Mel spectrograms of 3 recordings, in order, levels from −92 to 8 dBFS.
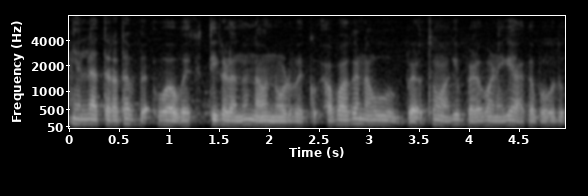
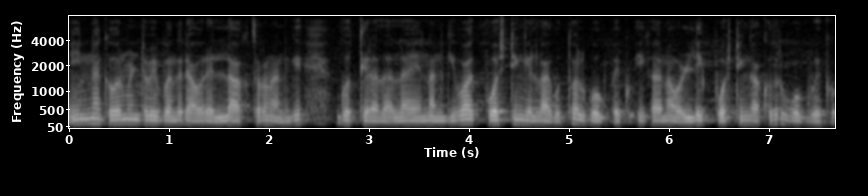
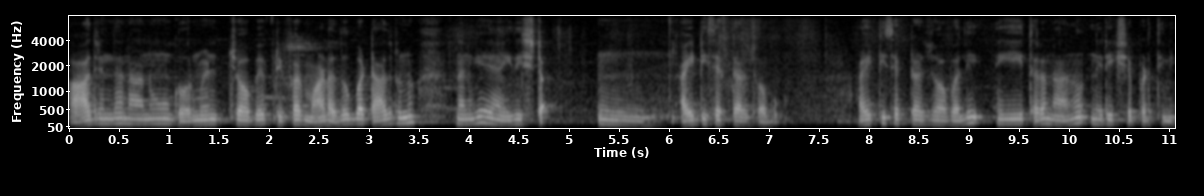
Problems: none marked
